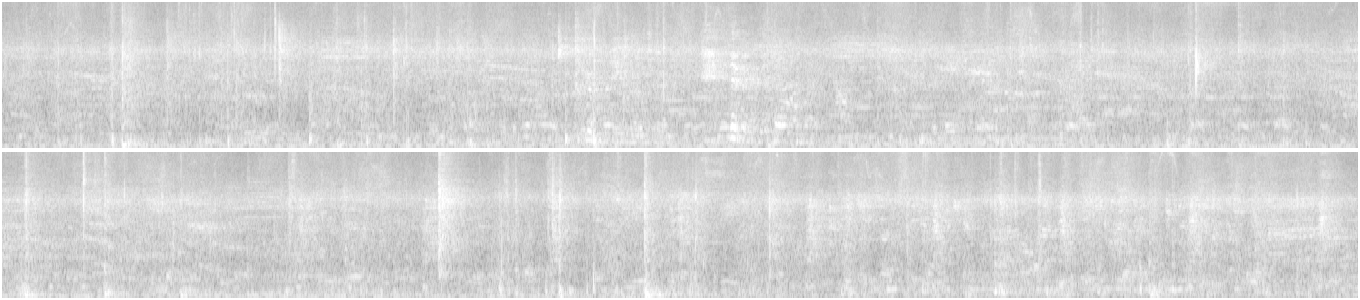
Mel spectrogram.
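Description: Men and women chat softly in the background of a large echoing hall.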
